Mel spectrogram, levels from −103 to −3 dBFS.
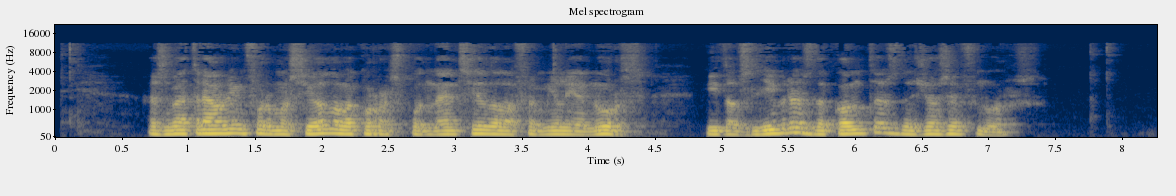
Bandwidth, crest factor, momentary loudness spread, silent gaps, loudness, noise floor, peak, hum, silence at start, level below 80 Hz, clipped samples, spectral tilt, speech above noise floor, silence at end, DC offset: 11.5 kHz; 18 dB; 8 LU; none; -22 LUFS; -70 dBFS; -6 dBFS; none; 0.7 s; -58 dBFS; under 0.1%; -8.5 dB/octave; 49 dB; 1.05 s; under 0.1%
